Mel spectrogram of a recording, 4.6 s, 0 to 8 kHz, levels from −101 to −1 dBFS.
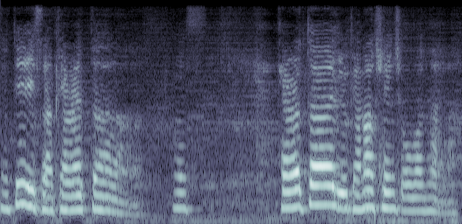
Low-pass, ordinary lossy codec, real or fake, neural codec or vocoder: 7.2 kHz; none; fake; codec, 44.1 kHz, 2.6 kbps, SNAC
